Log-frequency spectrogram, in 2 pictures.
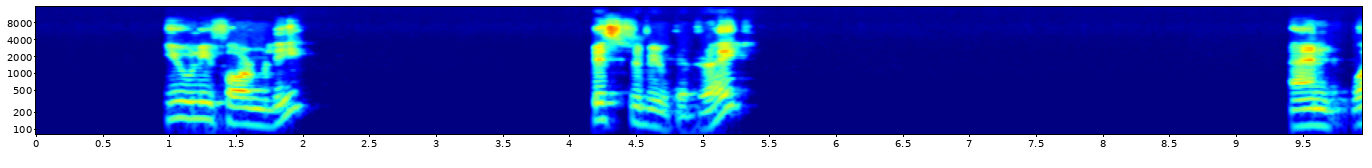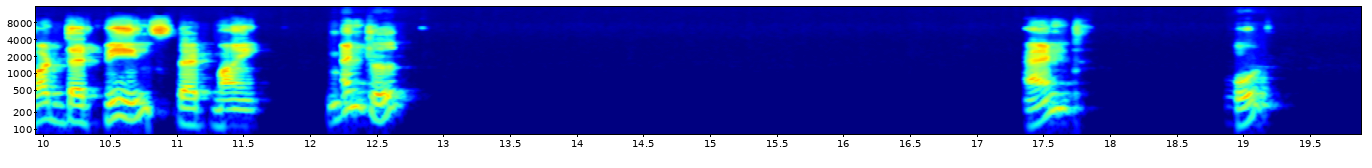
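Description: A middle-aged man speaks calmly in short phrases, as if lecturing, heard through a microphone on an online call.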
